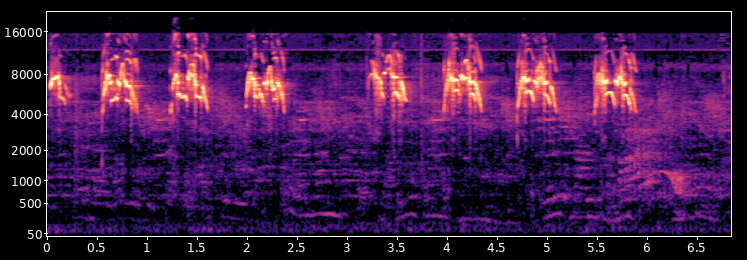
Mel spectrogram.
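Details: Myna chicks at the nest being fed, giving harsh, rasping high-pitched bursts in about seven clusters roughly one per second, with faint lower sounds beneath.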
